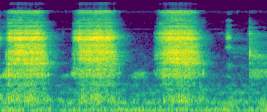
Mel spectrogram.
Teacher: A devoiced L is what you find in Tuxpan and surrounding areas.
